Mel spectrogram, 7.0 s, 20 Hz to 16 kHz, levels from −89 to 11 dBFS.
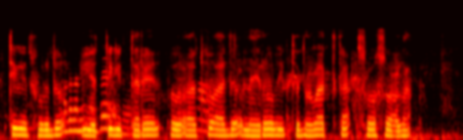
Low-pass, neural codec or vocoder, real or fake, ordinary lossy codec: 7.2 kHz; codec, 16 kHz, 4 kbps, X-Codec, HuBERT features, trained on general audio; fake; none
